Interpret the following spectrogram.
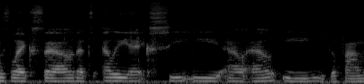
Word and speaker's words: Lexcelle: Lexcelle. Already. Am I saying it right? Yes, thank Okay, you. good. I done heard some crazy stuff, like seal. I'm like, it says cell. Yeah. CELL, like. Yeah.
